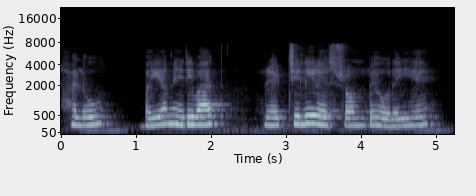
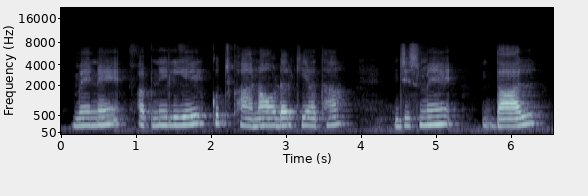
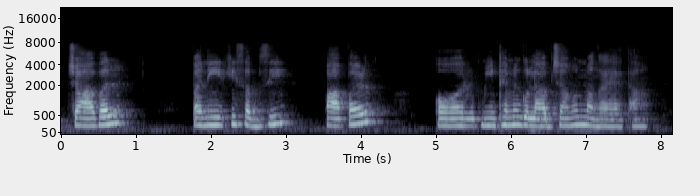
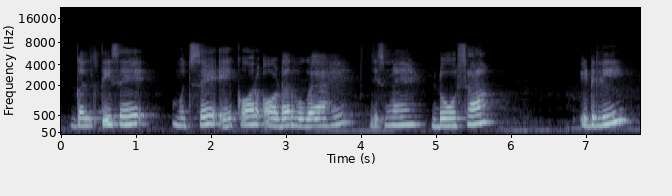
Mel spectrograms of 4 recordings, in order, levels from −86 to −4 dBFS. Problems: constant background noise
